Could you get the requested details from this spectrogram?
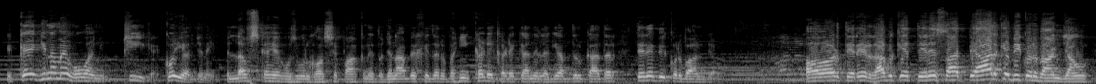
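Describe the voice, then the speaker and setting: Male preacher, high voice, swings soft to loud, music playing underneath. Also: animated, fairly quick. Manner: swings between soft low asides and loud scolding. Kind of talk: emotional sermon storytelling.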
